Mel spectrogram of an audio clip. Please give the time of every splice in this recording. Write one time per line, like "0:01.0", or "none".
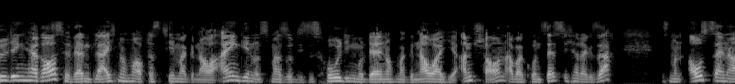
none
